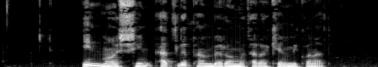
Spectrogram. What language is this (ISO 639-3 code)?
fas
